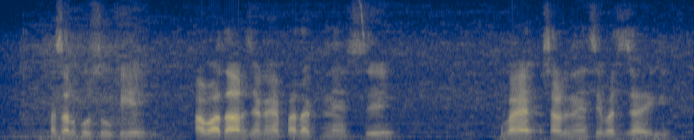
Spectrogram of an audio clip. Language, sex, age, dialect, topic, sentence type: Hindi, male, 60-100, Awadhi Bundeli, agriculture, statement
